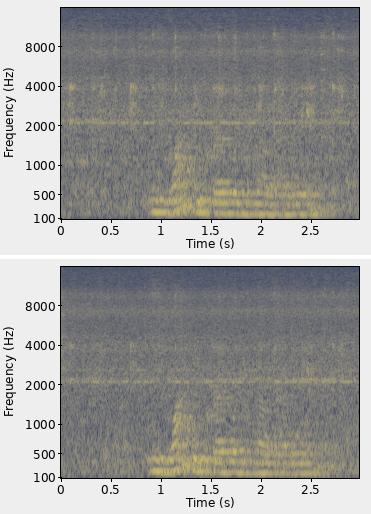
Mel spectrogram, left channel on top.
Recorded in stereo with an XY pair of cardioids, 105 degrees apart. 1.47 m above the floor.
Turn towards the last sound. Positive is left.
turn(degrees=-60)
